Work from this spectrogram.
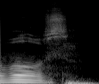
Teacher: the s becomes voiced in wolves and you might hear a little bit of lengthening as a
